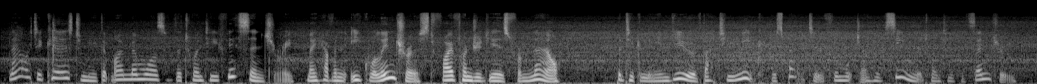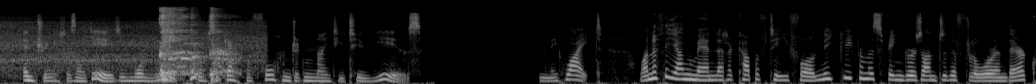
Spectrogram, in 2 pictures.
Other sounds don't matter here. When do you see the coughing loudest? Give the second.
12 s.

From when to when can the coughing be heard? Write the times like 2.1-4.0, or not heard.
0.1-0.8, 11.9-12.8.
